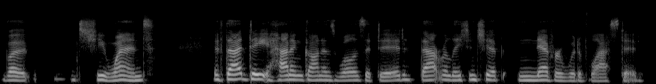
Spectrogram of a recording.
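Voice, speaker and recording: A young woman played by an actress with a mid-pitched, closely recorded voice. She is a gossipy, frank server giving her account in a radio drama. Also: fairly even intonation, measured pace, no echo, natural voice. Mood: frank, musing. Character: gossipy, frank young female server recalling a regular customer. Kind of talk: radio play witness interview.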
